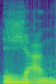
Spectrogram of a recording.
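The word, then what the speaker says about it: Zhang: Oldfield prepared for me um please help me pronounce this z h n g Charlie Jang Charlie Jang Jang okay so he is the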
